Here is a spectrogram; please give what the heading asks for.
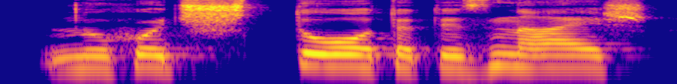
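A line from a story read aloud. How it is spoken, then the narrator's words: Growling. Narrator (Russian): рыкнул Ян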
